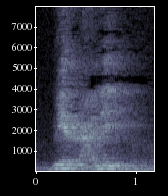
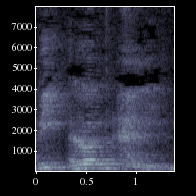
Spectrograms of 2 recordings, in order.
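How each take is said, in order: First: The first word is shortened to one syllable. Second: The first word has two syllables, ending in -run. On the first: This is the shortened form that is easier to say. "Akhirnya mudah dibaca" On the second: This is the original full form of the name. "Bir Ali itu dulu ya Bi'run Ali"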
